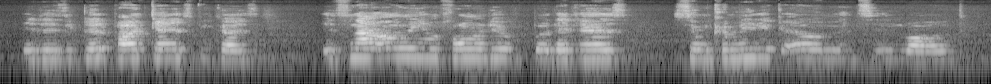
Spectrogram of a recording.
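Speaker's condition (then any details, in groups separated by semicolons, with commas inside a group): Cerebral palsy; brain injury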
